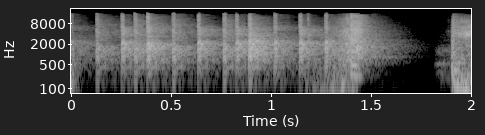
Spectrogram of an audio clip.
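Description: Audience applause, a dense patter of claps that fades and cuts off about one and a half seconds in.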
